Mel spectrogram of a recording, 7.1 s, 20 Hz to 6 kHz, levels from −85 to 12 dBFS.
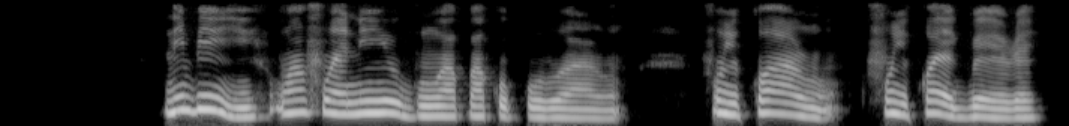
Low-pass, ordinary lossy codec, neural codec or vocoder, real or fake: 5.4 kHz; AAC, 48 kbps; codec, 24 kHz, 3.1 kbps, DualCodec; fake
